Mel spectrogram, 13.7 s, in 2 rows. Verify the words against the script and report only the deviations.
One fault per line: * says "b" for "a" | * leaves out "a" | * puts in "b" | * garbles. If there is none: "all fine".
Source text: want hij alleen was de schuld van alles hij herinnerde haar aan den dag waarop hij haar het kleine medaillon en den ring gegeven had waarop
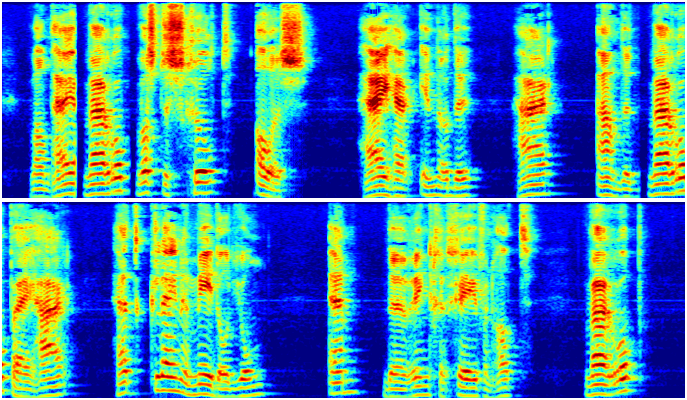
* says "waarop" for "alleen"
* leaves out "van"
* leaves out "dag"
